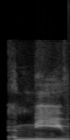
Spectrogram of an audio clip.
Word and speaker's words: Niamh: She was at the Irish pub, and her name was Neve. And again, the Irish and Celtic names are way different. And Neve is spelled NIAMH. And you get Neve out of it.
